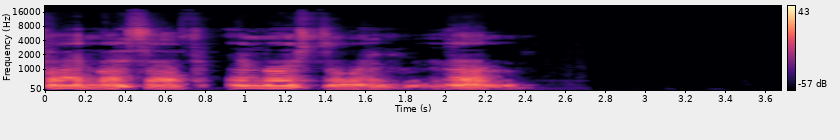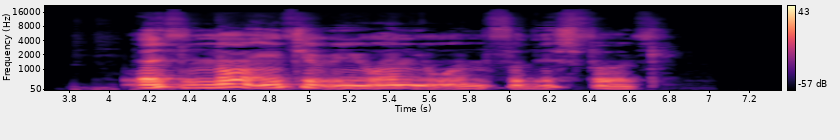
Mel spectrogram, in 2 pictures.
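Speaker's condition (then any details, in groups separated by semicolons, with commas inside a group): ALS; progressive muscle weakness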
